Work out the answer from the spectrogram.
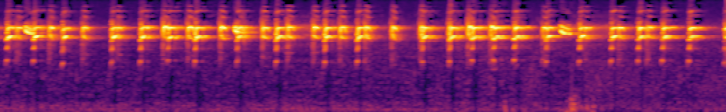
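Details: A family of grey wagtails by the River Chelt calling steadily: high, clipped, metallic ticks in a busy irregular series, sometimes doubled, over faint low river noise.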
